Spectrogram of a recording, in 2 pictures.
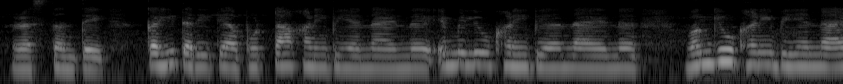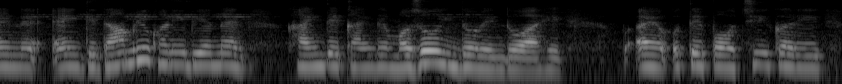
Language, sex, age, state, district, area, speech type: Sindhi, female, 30-45, Maharashtra, Thane, urban, spontaneous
